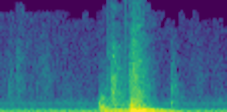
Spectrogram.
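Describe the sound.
An office door swings open and shut in one quick, soft motion, a single brief whooshing thud in an otherwise quiet moment.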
